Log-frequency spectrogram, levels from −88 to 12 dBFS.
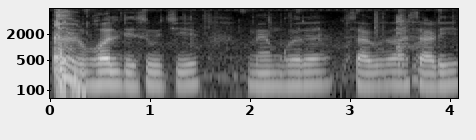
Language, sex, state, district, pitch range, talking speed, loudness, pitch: Odia, male, Odisha, Sambalpur, 125-135 Hz, 90 wpm, -21 LUFS, 130 Hz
